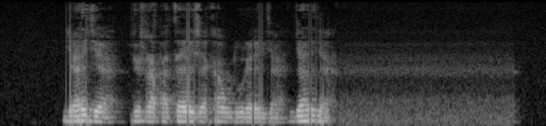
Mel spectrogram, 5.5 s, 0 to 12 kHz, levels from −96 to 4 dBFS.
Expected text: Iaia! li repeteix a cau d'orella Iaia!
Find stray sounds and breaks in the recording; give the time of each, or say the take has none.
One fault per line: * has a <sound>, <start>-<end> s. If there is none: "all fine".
all fine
